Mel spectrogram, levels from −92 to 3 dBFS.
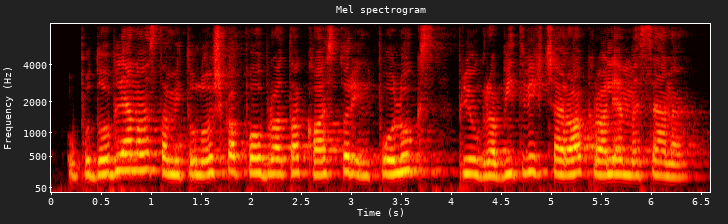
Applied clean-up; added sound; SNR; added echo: none; none; none; reverberation time 0.8 s.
